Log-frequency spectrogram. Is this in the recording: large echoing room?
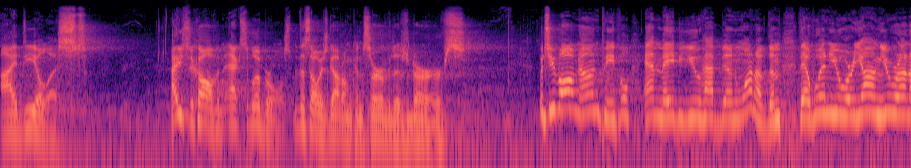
yes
